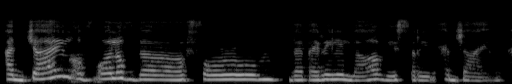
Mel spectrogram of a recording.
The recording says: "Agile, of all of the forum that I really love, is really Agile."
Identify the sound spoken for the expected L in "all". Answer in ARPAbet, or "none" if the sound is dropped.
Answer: L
